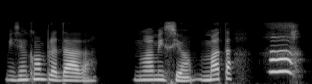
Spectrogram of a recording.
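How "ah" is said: sudden high shriek; startled yelp when attacked; scream of fright. Real, not acted. Raiders attack, sudden cry. (grito agudo de susto)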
